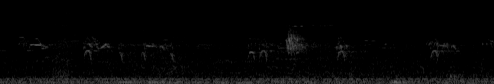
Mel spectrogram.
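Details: Purple martin pair, a subadult one-year-old male with its mate, nesting alone in a 16-compartment house and returning to roost at dusk after a day of feeding; short scattered chirps over a steady low rumble.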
